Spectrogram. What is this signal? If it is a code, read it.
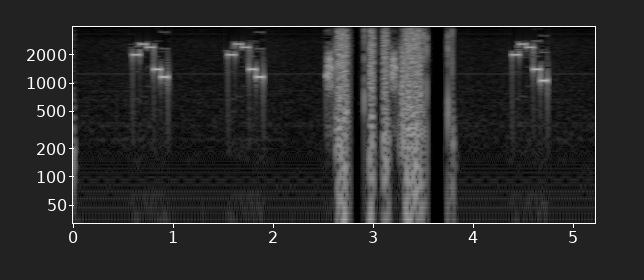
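Five-tone selective call (ZVEI), heard as quick runs of five tones, tones of about 70 ms. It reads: 88042 88042 88041
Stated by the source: ZVEI five-tone selective call 88150 received by SDR.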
